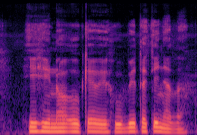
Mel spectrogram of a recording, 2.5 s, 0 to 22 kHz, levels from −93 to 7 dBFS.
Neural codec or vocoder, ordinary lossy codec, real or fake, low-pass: vocoder, 44.1 kHz, 128 mel bands, Pupu-Vocoder; none; fake; 19.8 kHz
